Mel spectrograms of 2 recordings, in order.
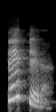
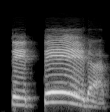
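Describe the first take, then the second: First: "Tétera" high, stressed on the first syllable; misplaced stress. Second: "Tetera" loud and slow, stressed on the second te; correct stress. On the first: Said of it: "Yo cómo pronunciar". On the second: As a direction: say "Tetera" as te-TE-ra, middle syllable held. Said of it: "Cómo se debe pronunciar". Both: Shown as a demonstration.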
